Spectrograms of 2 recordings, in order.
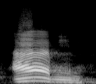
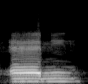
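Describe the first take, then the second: First: The first vowel is long with a light m. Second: The first vowel leans toward an e sound. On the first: "a-nya dimatkan, dipanjangkan, mimnya dibaca ringan" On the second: "Hamzanya dimiringkan. ... maka bacanya e"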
